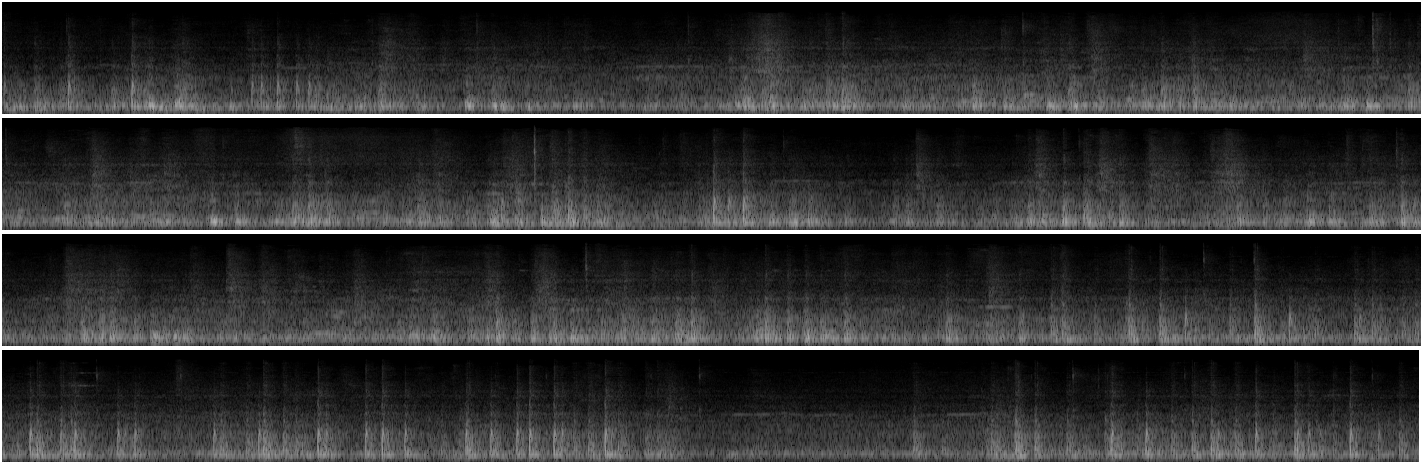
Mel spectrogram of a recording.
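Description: Three-car electric multiple unit running along the line, heard from the driver's cab: steady rolling noise of the wheels on the rails, with many short clicks.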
